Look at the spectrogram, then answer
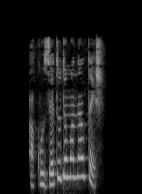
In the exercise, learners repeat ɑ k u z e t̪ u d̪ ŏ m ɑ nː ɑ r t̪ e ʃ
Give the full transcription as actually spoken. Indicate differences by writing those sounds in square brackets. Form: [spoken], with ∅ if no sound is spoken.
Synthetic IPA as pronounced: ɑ k u z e t̪ u d̪ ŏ m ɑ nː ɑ [l] t̪ e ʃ

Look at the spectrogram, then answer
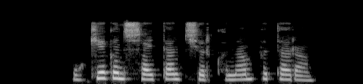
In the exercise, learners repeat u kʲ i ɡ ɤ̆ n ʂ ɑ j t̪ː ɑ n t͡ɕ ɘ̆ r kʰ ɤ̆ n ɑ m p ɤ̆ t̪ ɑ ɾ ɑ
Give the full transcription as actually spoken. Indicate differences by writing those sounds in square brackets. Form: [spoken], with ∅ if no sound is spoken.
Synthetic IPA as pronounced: u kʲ [e] ɡ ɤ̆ n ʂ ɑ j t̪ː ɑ n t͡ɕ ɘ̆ r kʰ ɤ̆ n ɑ m p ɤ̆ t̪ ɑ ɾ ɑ

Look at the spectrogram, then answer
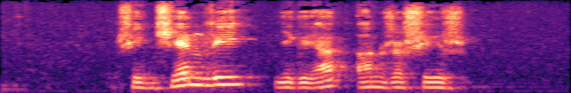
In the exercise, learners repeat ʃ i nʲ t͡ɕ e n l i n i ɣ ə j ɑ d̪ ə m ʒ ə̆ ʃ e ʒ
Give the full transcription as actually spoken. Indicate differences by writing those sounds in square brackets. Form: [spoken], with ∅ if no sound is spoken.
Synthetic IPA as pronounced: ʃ i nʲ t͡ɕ e n l i n i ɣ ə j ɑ [t̪] ə [n] ʒ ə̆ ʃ [i] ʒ

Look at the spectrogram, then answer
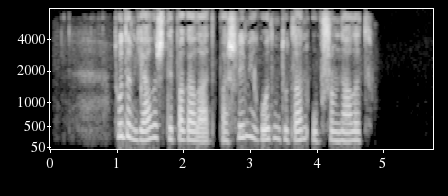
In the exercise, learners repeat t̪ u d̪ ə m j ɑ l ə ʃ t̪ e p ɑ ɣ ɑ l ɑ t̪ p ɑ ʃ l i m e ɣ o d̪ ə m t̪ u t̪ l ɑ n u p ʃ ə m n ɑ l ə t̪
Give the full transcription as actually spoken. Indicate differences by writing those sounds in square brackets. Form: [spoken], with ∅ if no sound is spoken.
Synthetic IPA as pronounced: t̪ u d̪ ə m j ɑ l ə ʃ t̪ e p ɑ ɣ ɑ l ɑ t̪ p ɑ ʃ l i m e ɣ o d̪ ə m t̪ u t̪ l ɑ n u p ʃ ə m n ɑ l ə t̪

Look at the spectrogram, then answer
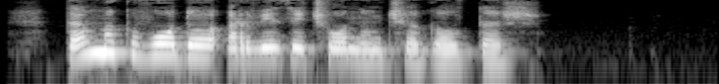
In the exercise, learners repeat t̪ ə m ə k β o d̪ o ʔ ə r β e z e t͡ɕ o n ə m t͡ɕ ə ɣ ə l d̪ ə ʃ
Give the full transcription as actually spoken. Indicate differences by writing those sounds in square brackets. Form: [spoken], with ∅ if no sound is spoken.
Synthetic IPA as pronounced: t̪ ə m ə k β o d̪ o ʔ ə r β e z e t͡ɕ o n ə m t͡ɕ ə ɣ ə l [t̪] ə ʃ

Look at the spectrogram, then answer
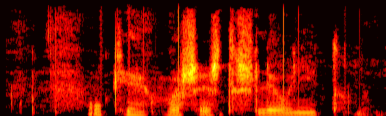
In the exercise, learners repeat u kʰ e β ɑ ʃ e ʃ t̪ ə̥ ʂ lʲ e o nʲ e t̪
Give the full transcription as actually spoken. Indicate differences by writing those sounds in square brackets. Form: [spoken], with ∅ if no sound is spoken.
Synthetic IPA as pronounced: u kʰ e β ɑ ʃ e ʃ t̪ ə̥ [ʃ] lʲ e o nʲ [i] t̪

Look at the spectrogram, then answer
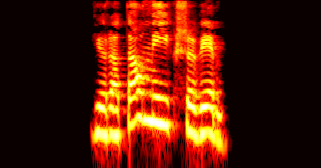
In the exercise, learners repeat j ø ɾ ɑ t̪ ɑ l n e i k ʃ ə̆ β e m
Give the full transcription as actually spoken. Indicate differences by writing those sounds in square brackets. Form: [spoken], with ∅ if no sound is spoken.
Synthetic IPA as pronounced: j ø ɾ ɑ t̪ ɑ l [m] e i k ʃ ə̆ β e m

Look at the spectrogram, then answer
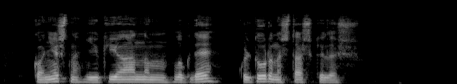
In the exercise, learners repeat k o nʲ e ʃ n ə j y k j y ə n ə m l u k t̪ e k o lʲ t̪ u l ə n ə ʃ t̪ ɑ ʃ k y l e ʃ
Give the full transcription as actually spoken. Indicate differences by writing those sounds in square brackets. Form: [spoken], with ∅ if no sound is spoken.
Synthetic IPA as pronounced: k o nʲ e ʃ n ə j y k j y [ɑ] n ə m l u k [d̪] e k [u] lʲ t̪ u [ɾ] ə n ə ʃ t̪ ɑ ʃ k y l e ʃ

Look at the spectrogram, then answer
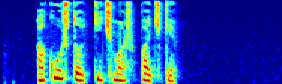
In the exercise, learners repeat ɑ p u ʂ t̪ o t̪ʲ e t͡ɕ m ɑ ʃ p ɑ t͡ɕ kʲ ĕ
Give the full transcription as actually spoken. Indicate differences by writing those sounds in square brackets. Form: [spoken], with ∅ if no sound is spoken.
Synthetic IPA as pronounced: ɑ [k] u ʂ t̪ o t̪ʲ [i] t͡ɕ m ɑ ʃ p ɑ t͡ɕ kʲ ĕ

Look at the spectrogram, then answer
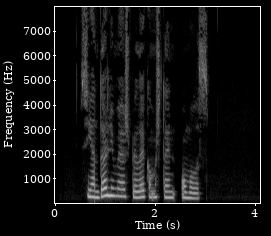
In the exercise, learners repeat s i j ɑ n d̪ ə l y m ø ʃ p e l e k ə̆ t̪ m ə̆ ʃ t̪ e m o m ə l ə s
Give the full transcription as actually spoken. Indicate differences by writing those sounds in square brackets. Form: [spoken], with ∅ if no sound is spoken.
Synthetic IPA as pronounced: s i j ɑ n d̪ [ɑ] l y m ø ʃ p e l e k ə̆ [∅] m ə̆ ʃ t̪ e [n] o m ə l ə s

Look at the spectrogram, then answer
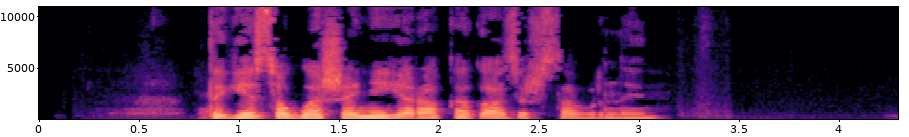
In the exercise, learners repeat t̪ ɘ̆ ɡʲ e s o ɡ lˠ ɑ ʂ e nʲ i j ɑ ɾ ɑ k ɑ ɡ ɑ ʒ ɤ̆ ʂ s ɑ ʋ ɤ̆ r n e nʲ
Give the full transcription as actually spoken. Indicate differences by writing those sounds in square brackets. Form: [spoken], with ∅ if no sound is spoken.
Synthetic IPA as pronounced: t̪ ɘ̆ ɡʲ e s o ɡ lˠ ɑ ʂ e nʲ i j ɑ ɾ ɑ k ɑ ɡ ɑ [z] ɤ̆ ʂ s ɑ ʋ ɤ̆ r n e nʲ

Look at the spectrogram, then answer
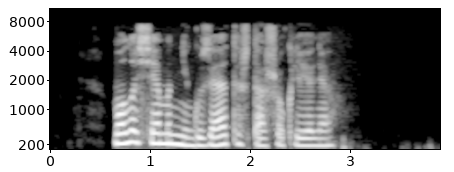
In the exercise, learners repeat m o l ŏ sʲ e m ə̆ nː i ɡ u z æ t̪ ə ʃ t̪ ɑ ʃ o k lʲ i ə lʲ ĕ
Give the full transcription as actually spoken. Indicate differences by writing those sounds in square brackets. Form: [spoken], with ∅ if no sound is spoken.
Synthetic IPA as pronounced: m o l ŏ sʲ e m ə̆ nː i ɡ u z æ t̪ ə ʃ t̪ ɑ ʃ o k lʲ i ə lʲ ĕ

